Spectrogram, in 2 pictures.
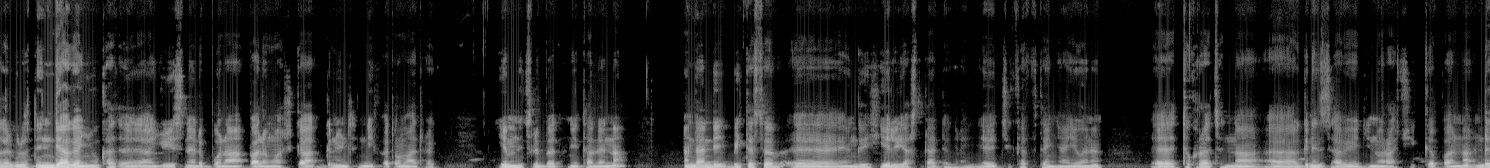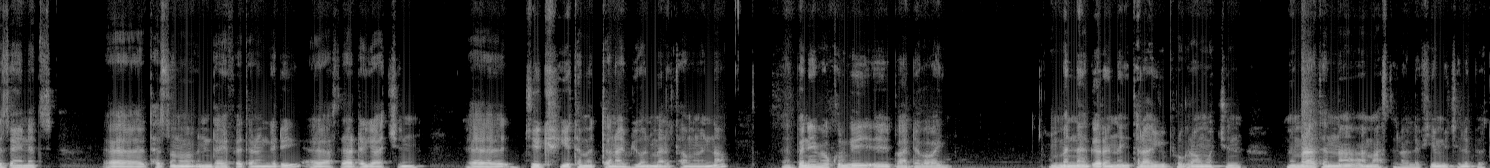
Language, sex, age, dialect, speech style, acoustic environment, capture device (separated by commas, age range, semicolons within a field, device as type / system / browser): Amharic, male, 25-34, Ethiopia - Addis Ababa, happy, silence, mobile / Linux / Chrome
